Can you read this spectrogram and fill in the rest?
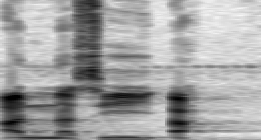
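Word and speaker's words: النسيئة: Cara baca dianya an-nasi'ah.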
